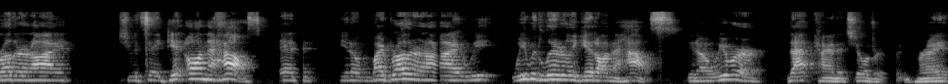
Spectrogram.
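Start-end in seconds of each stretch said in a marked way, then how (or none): 1.6-2.7 put-on cross, angry barking yell. Quoting the speaker's mother scolding the speaker and brother: imitating mom yelling angrily. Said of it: "when she get mad".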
